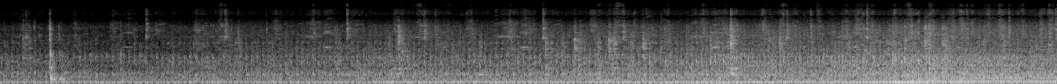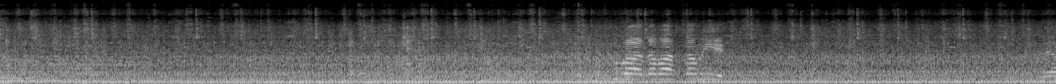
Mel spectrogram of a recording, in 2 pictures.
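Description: A tractor engine runs steadily while the 540 PTO is engaged during a corn harvest. The low rumble idles at a constant level, swells slightly partway through, then settles again.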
